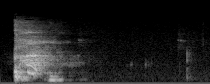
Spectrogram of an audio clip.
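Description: A man clears his throat once, a short rough burst of about half a second.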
